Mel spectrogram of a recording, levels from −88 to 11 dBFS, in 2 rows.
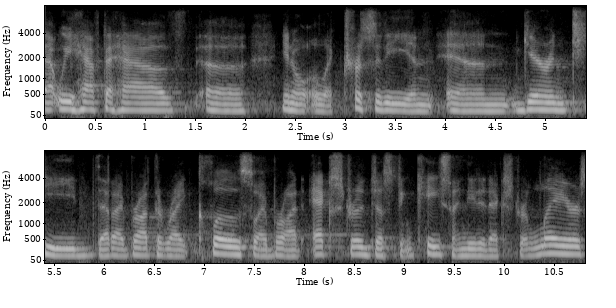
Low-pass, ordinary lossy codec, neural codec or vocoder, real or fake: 7.2 kHz; Opus, 16 kbps; none; real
